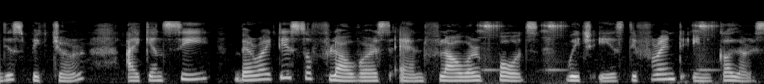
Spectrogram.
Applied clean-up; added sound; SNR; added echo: none; Glass; 4 dB; none.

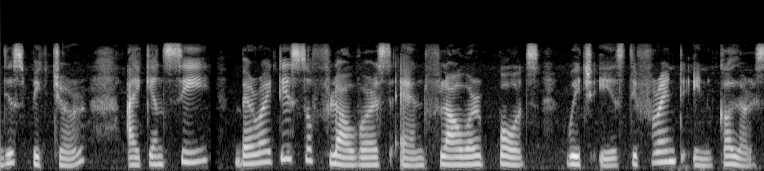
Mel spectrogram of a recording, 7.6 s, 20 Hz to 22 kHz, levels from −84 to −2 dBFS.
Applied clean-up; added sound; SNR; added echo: none; none; none; none.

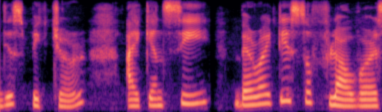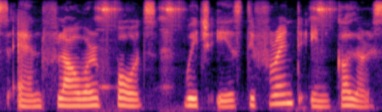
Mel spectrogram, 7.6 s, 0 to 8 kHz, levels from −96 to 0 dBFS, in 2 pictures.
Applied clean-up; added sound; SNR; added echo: neural mask model DeepFilterNet 3.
